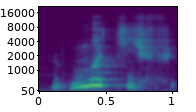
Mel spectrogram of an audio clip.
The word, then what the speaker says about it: motif: que dans le mot motif, vous voyez qu'on prononce le F, le son F, la consonne finale F. Même si c'est une consonne, dans ce cadre, on va prononcer motif.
